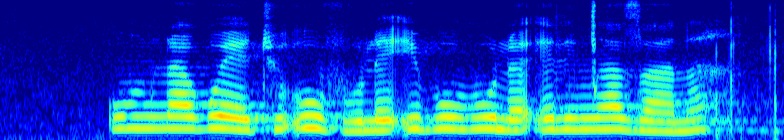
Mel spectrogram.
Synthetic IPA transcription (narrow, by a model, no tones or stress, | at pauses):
um̩nak̬wetʰuʔuvulɛʔiɓuɓulaʔeliŋ͡ǀazaːna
